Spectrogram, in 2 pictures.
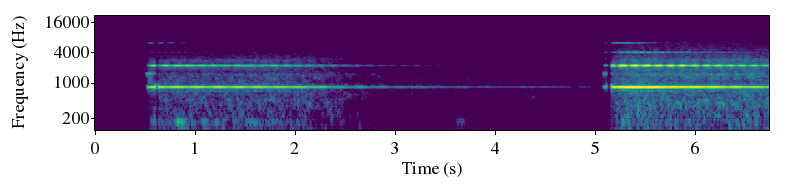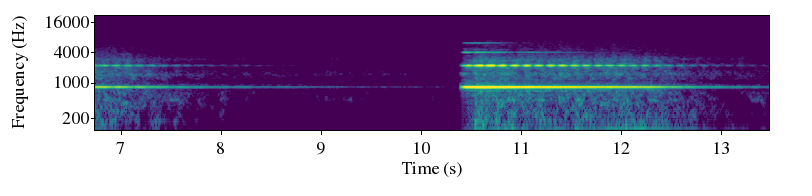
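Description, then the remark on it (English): Three meditation bell strikes, evenly spaced about five seconds apart, each a clear metallic ring with bright harmonic overtones that slowly decays into silence before the next, marking the beginning of the next phase of meditation practice. “So remembering those bells mark the beginning of this next phase of practice.”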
